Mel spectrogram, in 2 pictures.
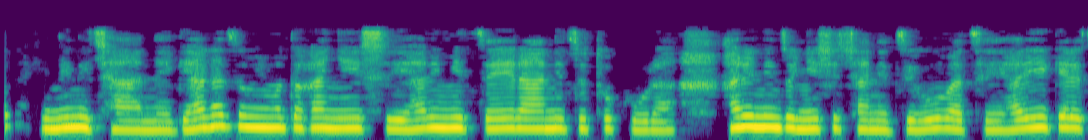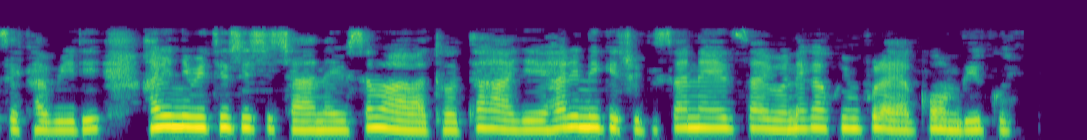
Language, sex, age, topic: Rundi, female, 18-24, education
